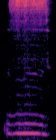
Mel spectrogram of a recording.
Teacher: You can clearly feel your throat buzz. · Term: Z sound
